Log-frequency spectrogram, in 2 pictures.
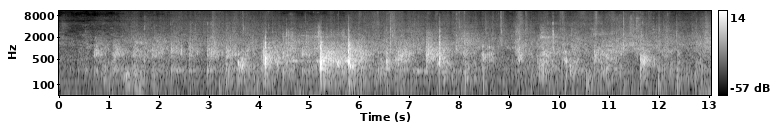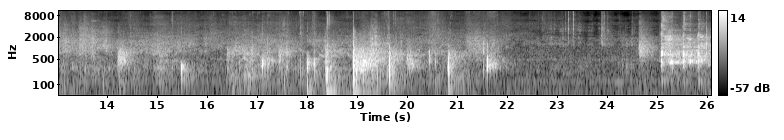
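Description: Footsteps and scattered knocks and bumps on a wooden stage floor as a set is changed in the dark, with shuffling throughout and a heavier thud about 19 seconds in.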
